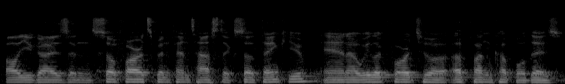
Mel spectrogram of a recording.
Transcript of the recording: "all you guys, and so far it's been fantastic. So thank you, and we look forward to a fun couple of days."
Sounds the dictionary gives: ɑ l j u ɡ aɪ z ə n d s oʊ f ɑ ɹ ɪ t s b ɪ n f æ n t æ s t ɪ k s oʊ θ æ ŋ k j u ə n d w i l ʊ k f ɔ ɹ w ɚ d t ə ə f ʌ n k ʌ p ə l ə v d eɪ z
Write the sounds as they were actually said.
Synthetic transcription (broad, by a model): ɑ l j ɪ ɡ aɪ z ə n s oʊ f ɑ ɹ ɪ t s b ɪ n f æ n t æ s t ɪ k s oʊ θ æ ŋ k j u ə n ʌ w i l ʊ k f ɔ ɹ w ɚ d t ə ə f ʌ n k ʌ p l d eɪ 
